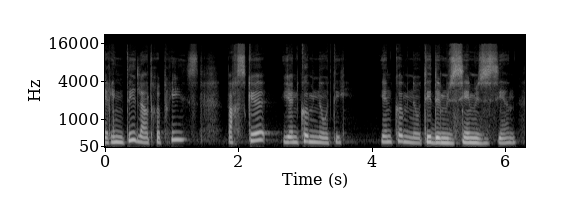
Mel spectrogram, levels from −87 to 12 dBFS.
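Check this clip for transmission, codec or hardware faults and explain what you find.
Two level faults affect the speech. At 4.78 s a sudden gain jump, likely a digital gain setting applied without any ramp, lifts speech and background together by about 10 dB through to the end. At 5.79 s the microphone volume is stepped down, likely by the call software reacting to a too-loud input, dropping everything abruptly by about 5 dB.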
